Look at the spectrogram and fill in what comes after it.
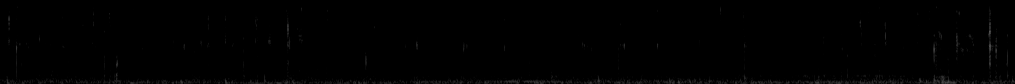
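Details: Russian Blue cat eating wet food indoors, quiet close chewing: scattered soft clicks and moist bites at an uneven pace, with a couple of sharper bites near the end.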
